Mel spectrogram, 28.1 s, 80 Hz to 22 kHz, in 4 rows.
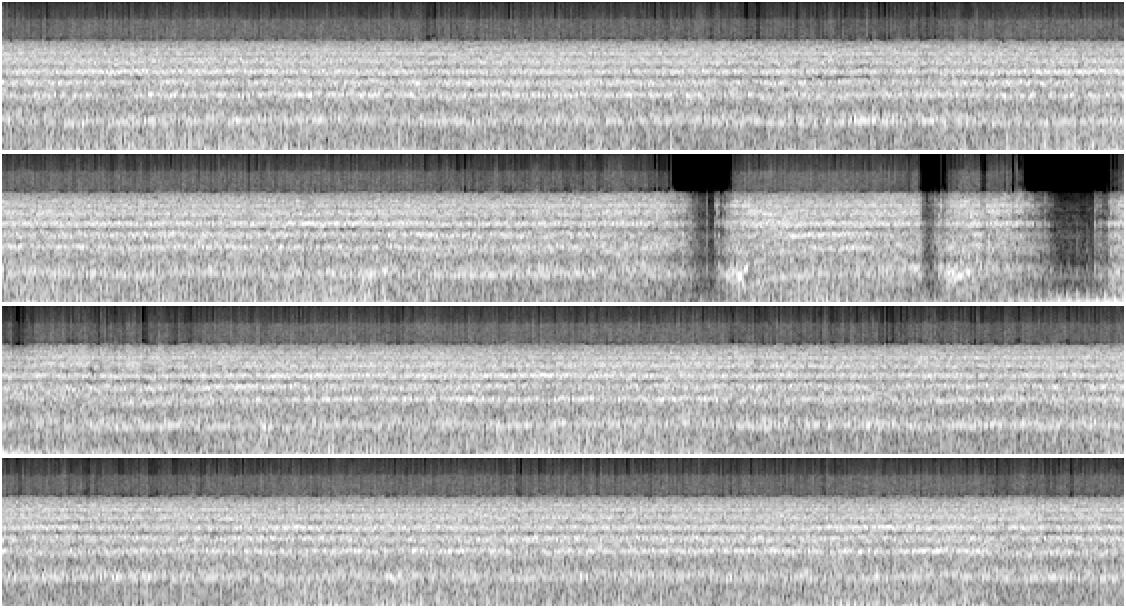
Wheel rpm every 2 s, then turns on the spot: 220, 230, 230, 230, 220, 130, 70, 170, 220, 230, 230, 230, 230, 230.
none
